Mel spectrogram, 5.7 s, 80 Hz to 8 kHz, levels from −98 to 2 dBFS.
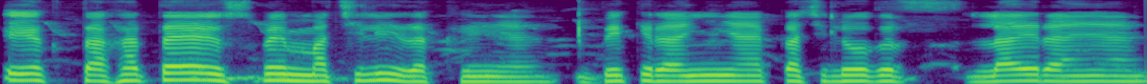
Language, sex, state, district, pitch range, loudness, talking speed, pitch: Hindi, female, Uttar Pradesh, Budaun, 190-220 Hz, -15 LUFS, 155 wpm, 200 Hz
